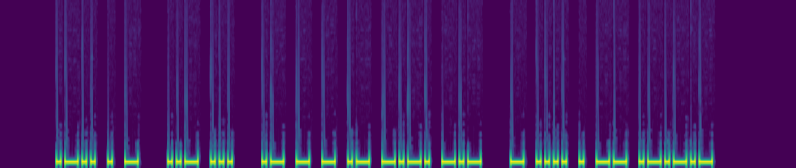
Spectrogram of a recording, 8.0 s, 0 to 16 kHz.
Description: Morse code, heard as a keyed tone, about 28 wpm, 700 Hz. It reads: LET US ATTACK THEM.
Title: Sentences from Top 1500 Words 28wpm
